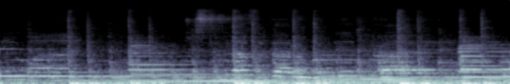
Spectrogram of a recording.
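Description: Live rock band playing at full volume, heard from the audience: electric guitars and bass guitar over a steady drum beat.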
